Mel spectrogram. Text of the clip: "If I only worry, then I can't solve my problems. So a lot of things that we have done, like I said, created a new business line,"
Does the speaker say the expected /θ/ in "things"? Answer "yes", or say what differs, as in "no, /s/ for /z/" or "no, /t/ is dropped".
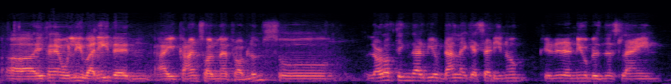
no, /t/ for /θ/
